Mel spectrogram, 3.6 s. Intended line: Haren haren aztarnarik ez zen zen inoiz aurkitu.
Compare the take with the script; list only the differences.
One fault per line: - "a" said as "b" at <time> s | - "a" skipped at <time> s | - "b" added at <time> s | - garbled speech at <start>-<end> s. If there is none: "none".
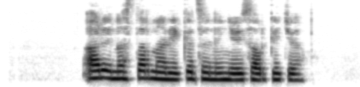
- "haren" skipped at 1.2 s
- "zen" skipped at 2.2 s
